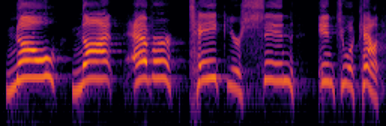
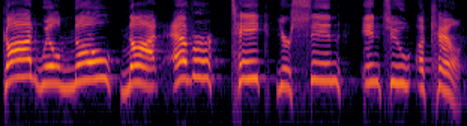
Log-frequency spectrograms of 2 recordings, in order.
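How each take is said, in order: First: Loud "No" then slow "not ever"; emphatic stress. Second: Slow, loud, stretched "no" and "ever"; emphatic stress. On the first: Preacher repeats God will not ever count sin, loud and slow. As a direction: punch "No" and drag "not ever take". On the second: Preacher stresses God will not ever count sin, slow and loud. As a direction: lean hard on "not ever". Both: Shown as a demonstration. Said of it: "So we can say it".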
